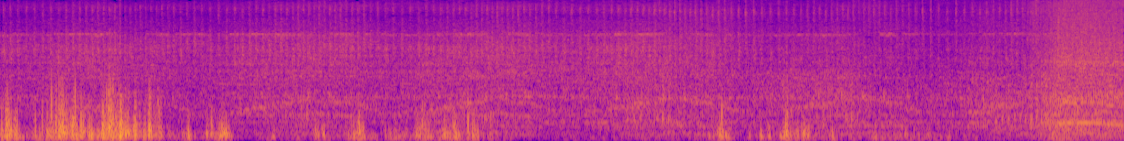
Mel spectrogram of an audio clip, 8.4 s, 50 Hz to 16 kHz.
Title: Peugeot 106 rough idle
